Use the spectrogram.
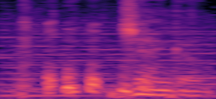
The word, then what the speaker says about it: Django: Django. Can you spell it? D-J-N-G-O. The D is silent.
